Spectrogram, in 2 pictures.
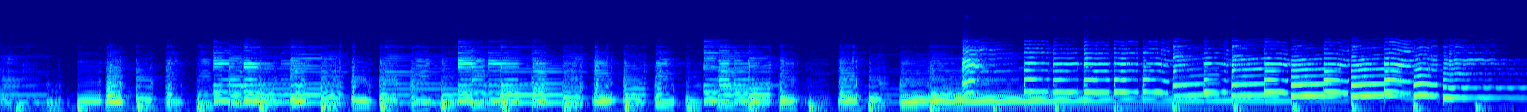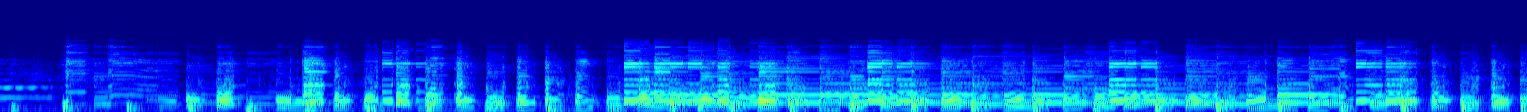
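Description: Electric blues guitar playing an instrumental break: a rhythmic picked riff over a repeated low note, and from about ten to fifteen seconds in a run of high notes that bend up and down.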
